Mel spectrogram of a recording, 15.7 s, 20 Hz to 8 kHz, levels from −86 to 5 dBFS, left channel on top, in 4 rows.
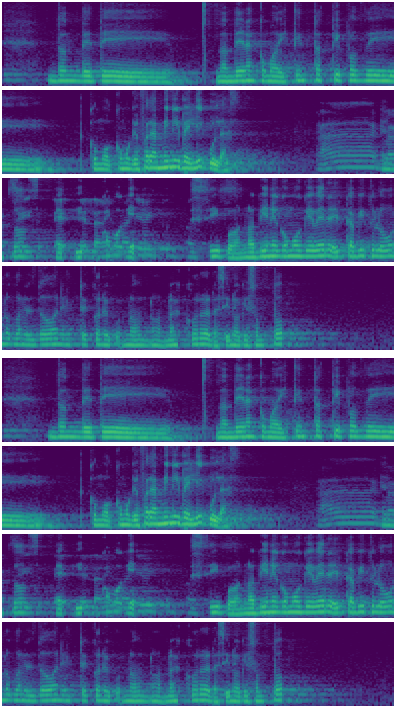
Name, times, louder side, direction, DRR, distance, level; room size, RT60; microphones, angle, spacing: voice 1, 0.1-1.8 2.1-4.4 4.8-6.3 7.7-8.1 8.4-9.2 9.9-14.6, equal, ahead, 11 dB, 0.9 m, -27 dB
voice 2, 7.1-10.2, left 1 dB, 60° left, 12 dB, 1.4 m, -41 dB
24.0 x 23.5 x 9.7 m, 1.4 s
head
